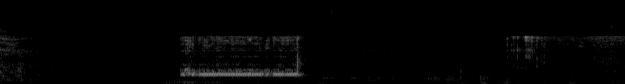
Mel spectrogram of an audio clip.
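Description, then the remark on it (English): A telephone call ringing: two loud, buzzy rings, each lasting about a second, separated by a pause, with faint line noise in between. “And now we're going to call her to see how that went.”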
